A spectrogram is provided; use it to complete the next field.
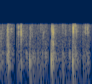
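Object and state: Paint in a small container still liquid.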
